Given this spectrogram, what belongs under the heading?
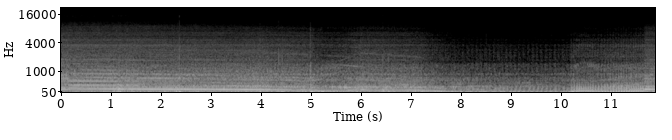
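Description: A Kawasaki Ninja 500 motorcycle cruises in a group ride, its engine droning steadily up close with shifting pitch as it slows and picks back up, wind rushing underneath.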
